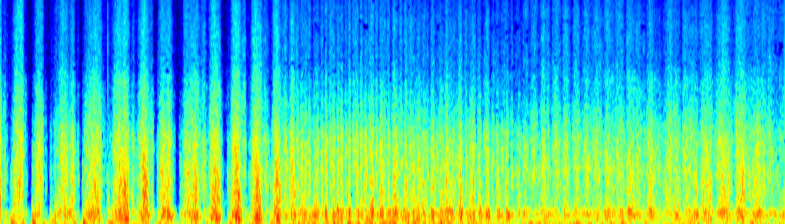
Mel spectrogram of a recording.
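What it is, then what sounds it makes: Foam microphone windscreen being scratched. Short nails and fingertips of both hands scratch a black foam microphone windscreen, with the audio sped up two times. The result is fast, rough, low, rumbling scratching, in separate bursts at first that blur into a dense, continuous rasp.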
